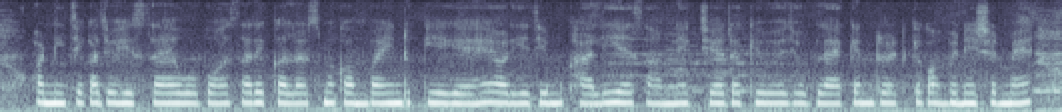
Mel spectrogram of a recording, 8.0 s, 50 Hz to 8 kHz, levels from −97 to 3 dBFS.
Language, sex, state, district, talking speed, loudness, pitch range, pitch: Hindi, female, Karnataka, Belgaum, 255 wpm, -12 LUFS, 220-230 Hz, 220 Hz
